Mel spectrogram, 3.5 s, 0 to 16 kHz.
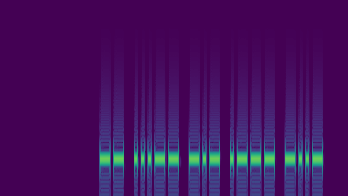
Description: Morse code, heard as a keyed tone, about 36 wpm, 700 Hz. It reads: M3KJX
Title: DXCC-100 Call Signs - 5 Characters - Repeated 3x - 35wpm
